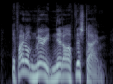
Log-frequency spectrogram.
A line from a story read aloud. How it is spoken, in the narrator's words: she said triumphantly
